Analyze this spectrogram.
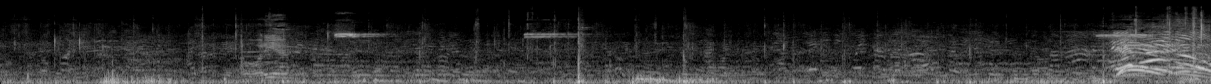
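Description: A volleyball is struck with dull slaps.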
